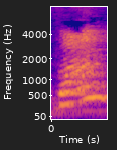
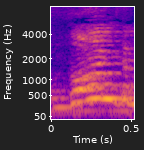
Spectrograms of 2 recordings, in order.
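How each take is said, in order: First: The vowel is an open, unrounded 'ah'. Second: The vowel is a rounded 'aw'. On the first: The speaker calls it wrong. "हम वांट नहीं बोलते हैं" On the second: The speaker calls it right. "वॉन्ट बोलते हैं"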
